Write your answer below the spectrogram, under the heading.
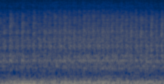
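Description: Short idle sample with a dull, uneven low knock under the engine hum; could be lifters or the bottom end, can't pin it down. Cause suspected, not confirmed.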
